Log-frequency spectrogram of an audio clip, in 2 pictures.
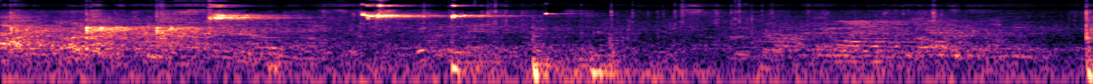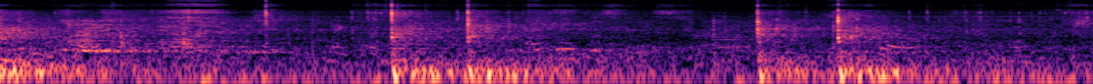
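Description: Basketball bouncing on a hardwood gym floor, a handful of separate bounces, under steady spectator chatter in the gym.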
